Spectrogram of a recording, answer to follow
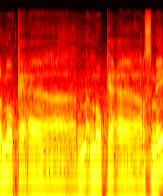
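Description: Only speech: a man talking, drawing out one sound for about a second.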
